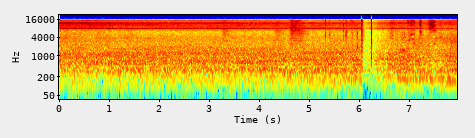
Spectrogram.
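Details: Patient in a hospital oxygen chamber (10-18-16): steady loud rushing hiss with a high whine from the running chamber, broken by two brief knocks.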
